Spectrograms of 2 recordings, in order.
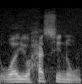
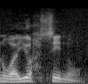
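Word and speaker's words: يُحَسِّنُ: baik memakannya ya wuhassinalikaqul wuhassinu bukan wuhsinu kalau kita membacanya wuhsinu Berarti pintar memakannya gitu masa Rasulullah disebut pintar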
